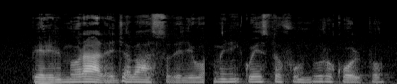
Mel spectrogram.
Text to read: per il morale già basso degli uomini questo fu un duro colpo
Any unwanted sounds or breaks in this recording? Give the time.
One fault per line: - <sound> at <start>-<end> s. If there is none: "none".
- dropout at 2.0-2.1 s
